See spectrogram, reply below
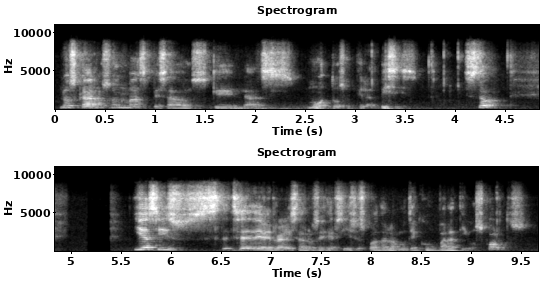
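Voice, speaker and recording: A man with a Colombian accent and a fairly high-pitched voice teaches an online class through his computer mic. He explains each step slowly and patiently, thinking aloud as he goes. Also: big pitch swings, a little hiss or hum. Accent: Colombian Spanish. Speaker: English teacher.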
